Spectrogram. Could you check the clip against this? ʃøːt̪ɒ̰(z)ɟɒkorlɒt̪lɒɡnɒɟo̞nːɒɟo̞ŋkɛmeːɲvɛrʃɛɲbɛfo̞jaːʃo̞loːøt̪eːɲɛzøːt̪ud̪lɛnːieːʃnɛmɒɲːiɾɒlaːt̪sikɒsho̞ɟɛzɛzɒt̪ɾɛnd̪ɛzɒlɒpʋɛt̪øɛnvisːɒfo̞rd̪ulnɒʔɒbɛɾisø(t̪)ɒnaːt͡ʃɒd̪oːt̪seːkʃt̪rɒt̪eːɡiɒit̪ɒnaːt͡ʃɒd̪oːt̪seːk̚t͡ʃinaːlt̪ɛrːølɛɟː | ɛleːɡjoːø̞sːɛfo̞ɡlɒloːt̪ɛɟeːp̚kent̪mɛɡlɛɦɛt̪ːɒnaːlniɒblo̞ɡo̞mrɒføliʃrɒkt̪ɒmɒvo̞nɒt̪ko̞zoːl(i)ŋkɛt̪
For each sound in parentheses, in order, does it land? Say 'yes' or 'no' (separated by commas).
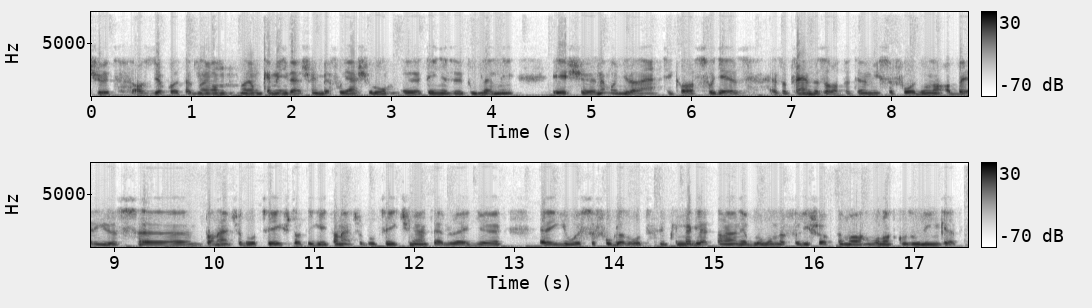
yes, yes, yes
